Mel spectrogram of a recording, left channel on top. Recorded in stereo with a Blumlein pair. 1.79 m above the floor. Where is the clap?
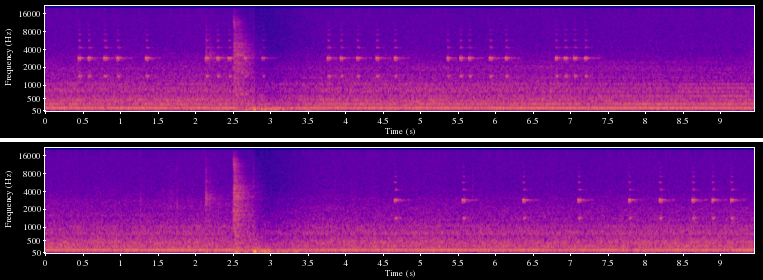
No clap in this recording.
